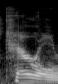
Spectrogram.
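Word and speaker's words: Caryll: This is the third time I have ever gone for this Carol rune. And not Carol Baskin rune, just Carol rune spelled with a Y and two L's.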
